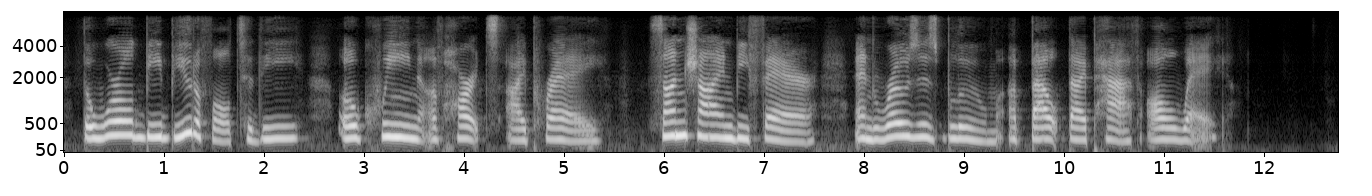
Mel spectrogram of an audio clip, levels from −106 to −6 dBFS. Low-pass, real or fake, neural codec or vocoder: 7.2 kHz; fake; codec, 16 kHz in and 24 kHz out, 1 kbps, XY-Tokenizer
